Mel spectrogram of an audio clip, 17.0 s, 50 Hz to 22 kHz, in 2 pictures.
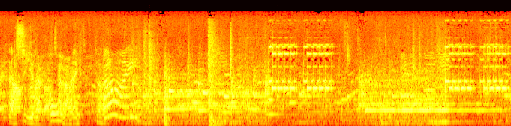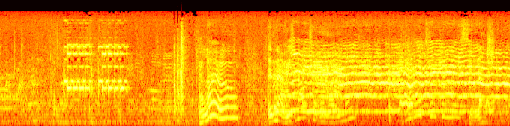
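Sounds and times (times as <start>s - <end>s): telephone double ring: 4.5s - 5.6s, 7.4s - 8.5s, 9.6s - 10.7s.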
